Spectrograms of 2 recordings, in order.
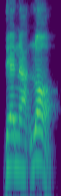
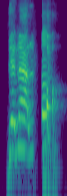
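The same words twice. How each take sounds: First: Said in the usual way. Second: "not" hit hard, louder and higher; stress on not. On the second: Real, not acted. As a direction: punch the word "not" in "They're not law". Repeats the phrase, louder second time.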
